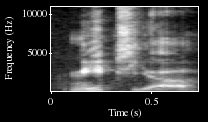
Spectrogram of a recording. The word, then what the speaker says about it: Mitia: Mitia. Okay, that's how you pronounce it.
